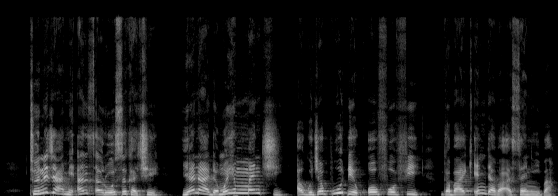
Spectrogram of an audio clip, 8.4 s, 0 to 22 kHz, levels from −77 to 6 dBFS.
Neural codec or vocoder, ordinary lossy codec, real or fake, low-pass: none; none; real; none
